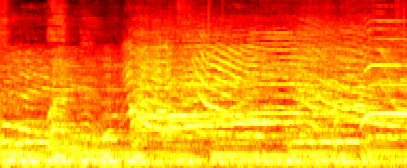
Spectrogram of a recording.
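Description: A group of voices shouting and whooping together in falling calls, growing fuller about a second in, over folk music with a steady low bass.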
